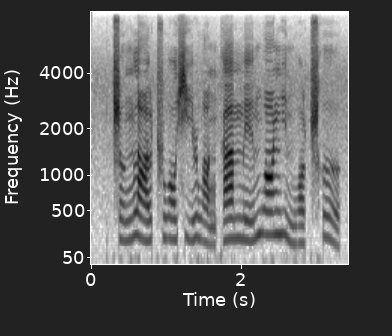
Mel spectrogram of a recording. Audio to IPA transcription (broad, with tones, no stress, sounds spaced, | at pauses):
ʈ͡ʂ ɤ˧˥ ŋ l ɑ˧˥ ʊ̯ ʈ͡ʂ w ɔ˧˥ ɕ i˧˥ ɻ w ɑ̰˨˩ ŋ k ä˥ m e˧˥ ɪ̯ m w ɑ˥ ŋ i˥˩ n̪ w ɔ˧˥ ʈ͡ʂʰ ɤ˥˩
